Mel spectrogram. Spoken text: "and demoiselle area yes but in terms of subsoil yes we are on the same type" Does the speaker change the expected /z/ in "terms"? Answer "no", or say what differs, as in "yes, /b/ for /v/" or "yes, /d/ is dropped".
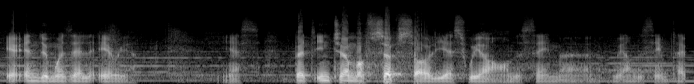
yes, /z/ is dropped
